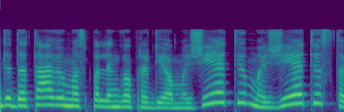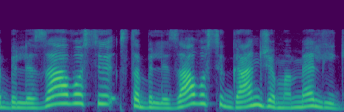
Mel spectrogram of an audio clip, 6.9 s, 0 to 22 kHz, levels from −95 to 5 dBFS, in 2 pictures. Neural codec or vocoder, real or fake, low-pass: none; real; 7.2 kHz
